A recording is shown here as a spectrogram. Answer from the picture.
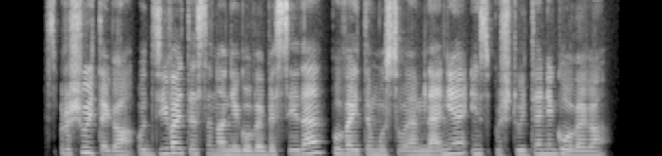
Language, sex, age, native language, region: Slovenian, female, 18-29, Slovenian, Drava region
